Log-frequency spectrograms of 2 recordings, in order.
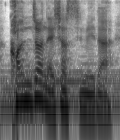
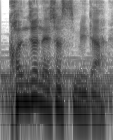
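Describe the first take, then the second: The two takes are said the same way.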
